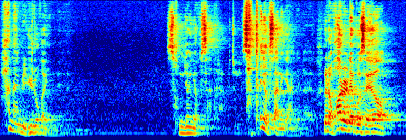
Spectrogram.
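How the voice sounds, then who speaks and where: A middle-aged male pastor preaching a sermon in a church, lively and humorous, often asking the congregation questions. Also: medium pitch, quick pace, a little hiss or hum. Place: church sanctuary. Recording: echoey room, faint ambience.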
